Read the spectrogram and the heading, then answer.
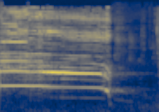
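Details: Rooster crowing: one long, loud, steady cry held for about a second on a strong, rich tone, then dropping sharply at the end. The crow is followed by quiet.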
